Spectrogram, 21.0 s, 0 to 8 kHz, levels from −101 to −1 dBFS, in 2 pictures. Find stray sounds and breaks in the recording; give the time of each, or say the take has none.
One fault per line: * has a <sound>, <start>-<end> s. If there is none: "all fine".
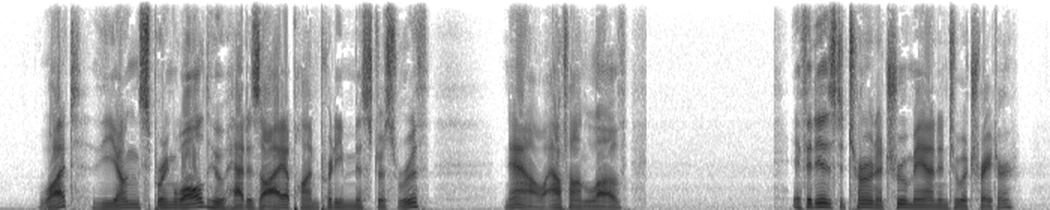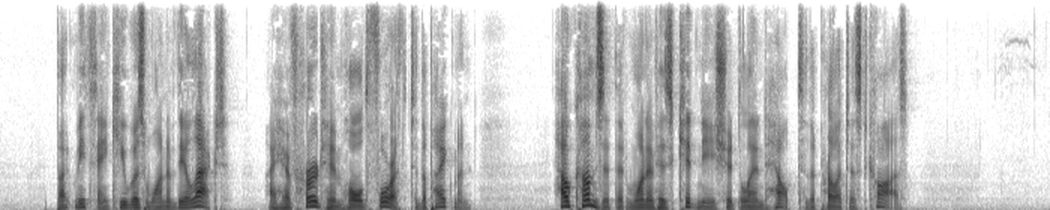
all fine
